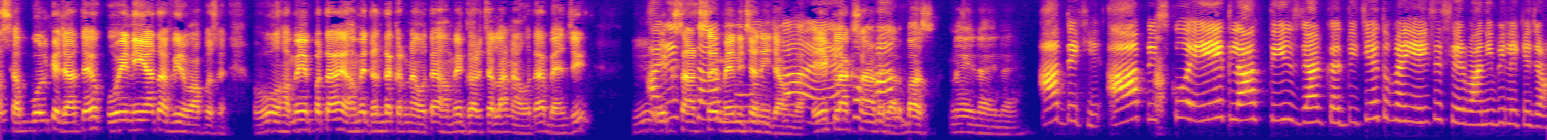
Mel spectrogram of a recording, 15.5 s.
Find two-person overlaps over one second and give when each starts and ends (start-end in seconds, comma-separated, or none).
6.5-9.1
